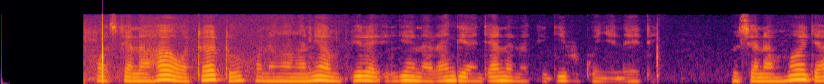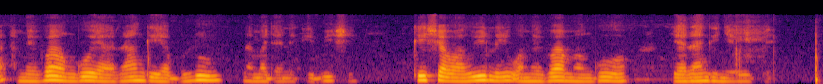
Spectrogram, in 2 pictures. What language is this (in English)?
Swahili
